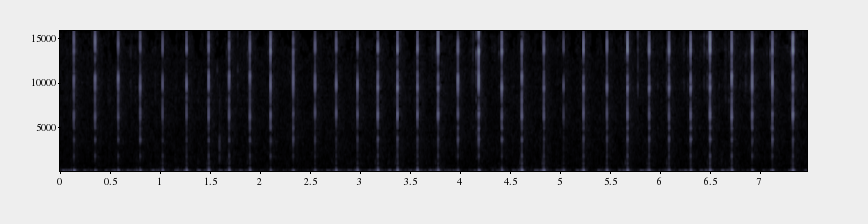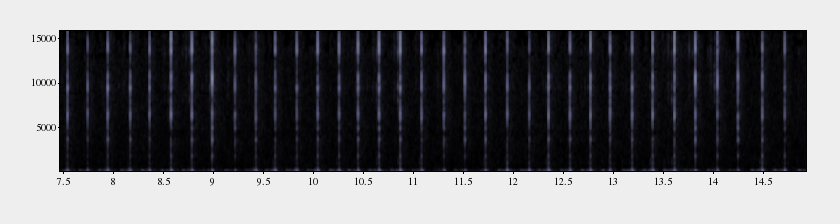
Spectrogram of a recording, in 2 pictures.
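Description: A small, solid steel nail clipper is held flat in the hand while its lever is pressed by the fingers, producing a steady stream of quick, dry metal clicks. Each click is short with almost no ring and mostly low-end body, repeating at a fast, somewhat uneven pace throughout.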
